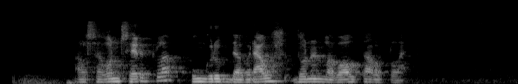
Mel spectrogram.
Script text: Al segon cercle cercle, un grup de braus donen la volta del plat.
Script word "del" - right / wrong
wrong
